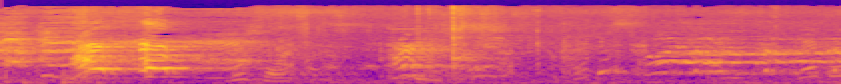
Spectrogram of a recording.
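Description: A dog barking while it runs an agility course: two sharp barks about half a second in, another about two seconds in, then a long, high, drawn-out call near the end.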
